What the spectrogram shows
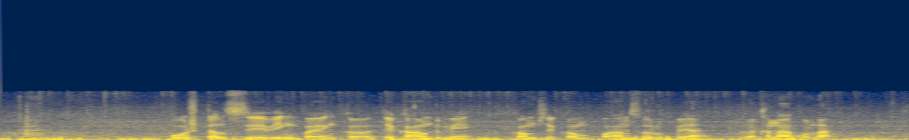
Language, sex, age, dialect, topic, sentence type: Bhojpuri, male, 25-30, Western, banking, statement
